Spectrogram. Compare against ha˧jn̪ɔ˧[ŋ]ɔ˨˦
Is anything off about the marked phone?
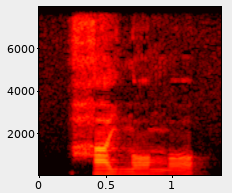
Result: no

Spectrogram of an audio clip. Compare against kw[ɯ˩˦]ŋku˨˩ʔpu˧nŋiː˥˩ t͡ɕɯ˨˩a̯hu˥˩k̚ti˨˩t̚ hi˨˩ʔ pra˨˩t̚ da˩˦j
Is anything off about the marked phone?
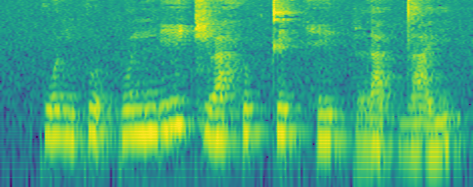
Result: no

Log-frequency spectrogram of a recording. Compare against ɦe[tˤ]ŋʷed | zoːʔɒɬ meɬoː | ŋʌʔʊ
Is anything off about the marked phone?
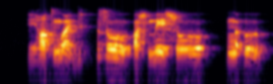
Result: no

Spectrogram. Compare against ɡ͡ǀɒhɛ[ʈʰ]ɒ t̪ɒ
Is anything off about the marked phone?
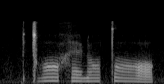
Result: yes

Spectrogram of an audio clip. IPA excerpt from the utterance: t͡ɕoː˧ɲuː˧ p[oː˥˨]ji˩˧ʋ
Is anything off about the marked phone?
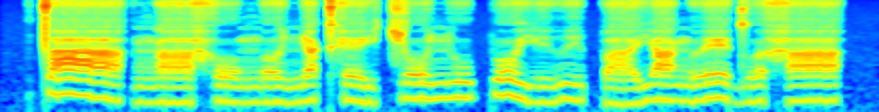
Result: no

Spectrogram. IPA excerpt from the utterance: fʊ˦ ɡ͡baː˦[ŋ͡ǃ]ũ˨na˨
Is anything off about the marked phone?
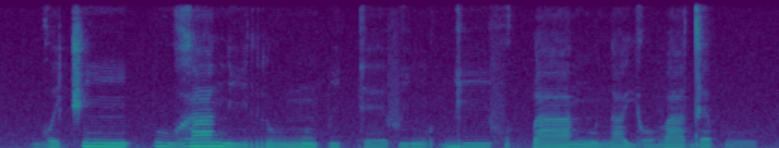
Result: yes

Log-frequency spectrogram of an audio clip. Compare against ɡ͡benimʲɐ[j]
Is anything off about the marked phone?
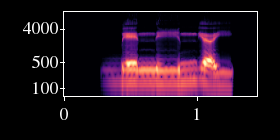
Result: no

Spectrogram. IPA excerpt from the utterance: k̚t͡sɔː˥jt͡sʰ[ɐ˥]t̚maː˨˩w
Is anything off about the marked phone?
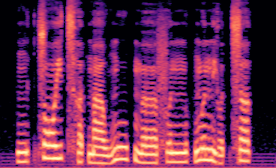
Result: yes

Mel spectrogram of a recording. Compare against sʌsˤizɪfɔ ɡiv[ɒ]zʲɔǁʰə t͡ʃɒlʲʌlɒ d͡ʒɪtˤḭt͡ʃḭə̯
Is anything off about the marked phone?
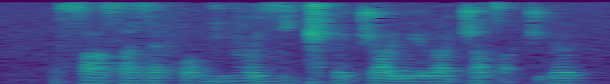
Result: yes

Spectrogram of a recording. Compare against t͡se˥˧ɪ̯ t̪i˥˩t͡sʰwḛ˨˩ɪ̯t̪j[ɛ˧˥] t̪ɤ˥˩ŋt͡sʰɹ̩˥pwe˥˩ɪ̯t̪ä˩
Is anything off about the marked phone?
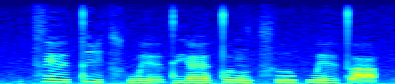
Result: no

